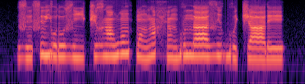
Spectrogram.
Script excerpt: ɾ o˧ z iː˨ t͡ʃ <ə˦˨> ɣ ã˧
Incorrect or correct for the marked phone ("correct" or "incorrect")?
incorrect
